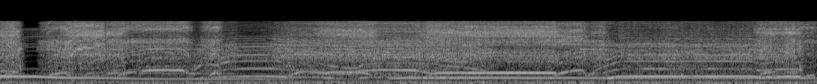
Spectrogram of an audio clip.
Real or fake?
real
